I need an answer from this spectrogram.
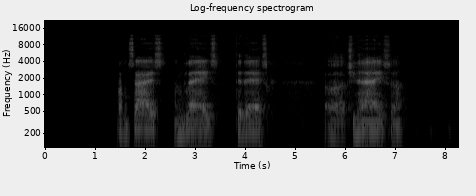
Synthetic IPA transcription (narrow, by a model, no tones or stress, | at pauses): fɾansɛjs | əŋɡlɛjs | t̪ed̪ɛsk | ət͡ʃinɛjs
